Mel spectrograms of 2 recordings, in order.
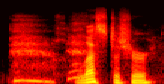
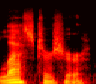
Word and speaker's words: Leicestershire: es te R SH er as we now pronounce it but you are looking at shoot Leicestershire and saying okay so it's hard to read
